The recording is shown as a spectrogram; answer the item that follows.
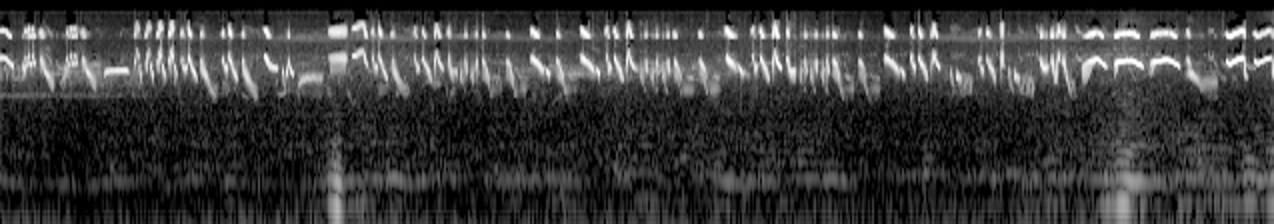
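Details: Meadow lark song pours out unbroken, with fast strings of short rising and falling whistled notes mixed with brief buzzy trills throughout.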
